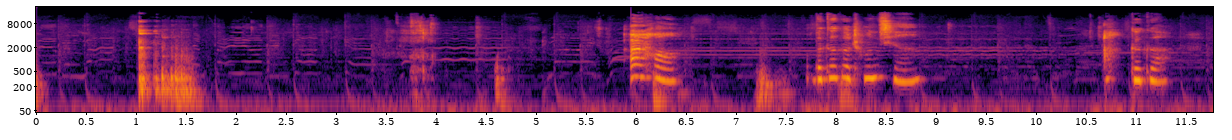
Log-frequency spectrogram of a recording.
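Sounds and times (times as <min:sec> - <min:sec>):
glasses clinking in a toast: 0:01.0 - 0:01.6
speech: 0:07.9 - 0:09.0, 0:11.0 - 0:11.4.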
